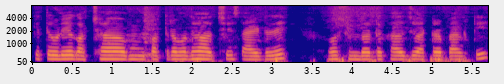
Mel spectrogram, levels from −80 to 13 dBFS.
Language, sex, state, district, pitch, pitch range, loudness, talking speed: Odia, female, Odisha, Khordha, 195 Hz, 185-200 Hz, -18 LUFS, 155 wpm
